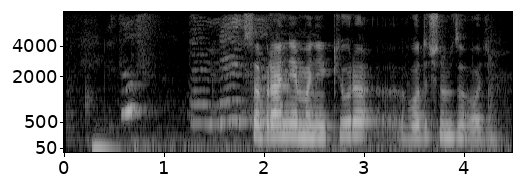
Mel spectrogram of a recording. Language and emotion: Russian, neutral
